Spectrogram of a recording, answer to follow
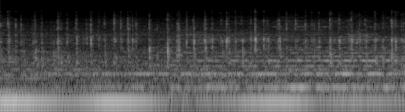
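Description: Recorded intro music: a steady low drone with held tones, overlaid by a rapid, irregular clicking.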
